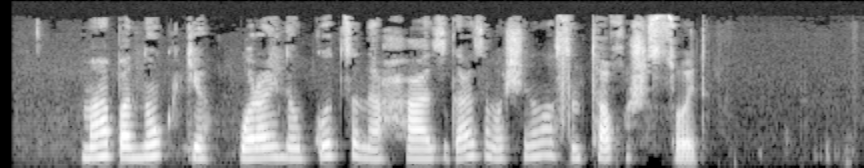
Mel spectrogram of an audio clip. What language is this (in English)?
Abkhazian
